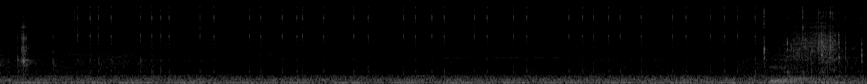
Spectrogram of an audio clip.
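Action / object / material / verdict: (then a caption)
tap / plastic membrane computer keyboard / plastic / none. A single fingertip slowly presses the hollow keys of a black HP plastic membrane keyboard, then both hands type on it. Sharp, bright plastic clicks sound over a steady low hum, with a denser, brighter flurry of keystrokes near the end.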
